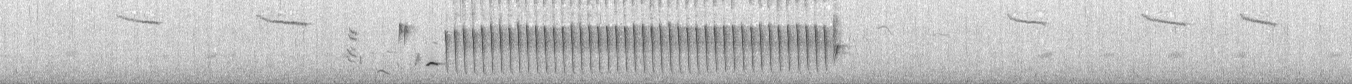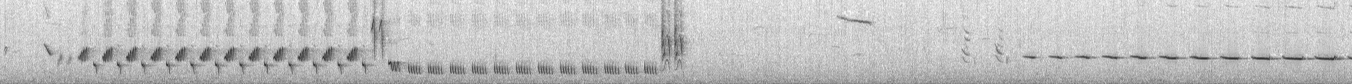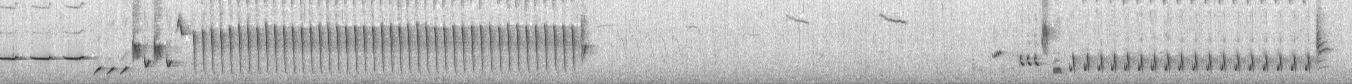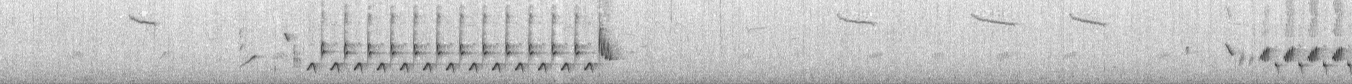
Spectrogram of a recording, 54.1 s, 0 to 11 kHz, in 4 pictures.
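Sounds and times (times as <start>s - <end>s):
songbird trilling: 14.0s - 20.4s, 23.8s - 33.0s, 37.1s - 40.4s, 43.0s - 46.8s, 52.8s - 54.0s.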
